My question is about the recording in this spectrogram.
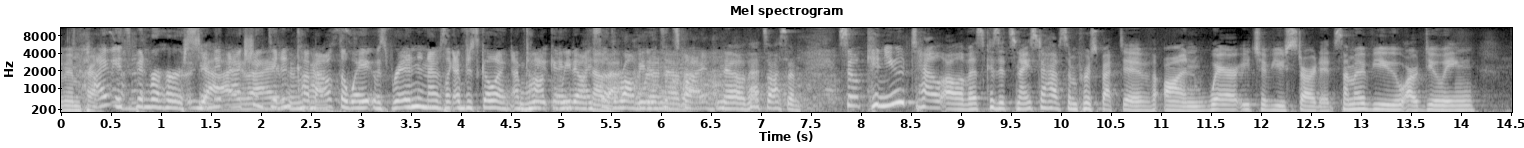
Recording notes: Our second live LIBERTY Sessions event from the Santa Monica WeWork offices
